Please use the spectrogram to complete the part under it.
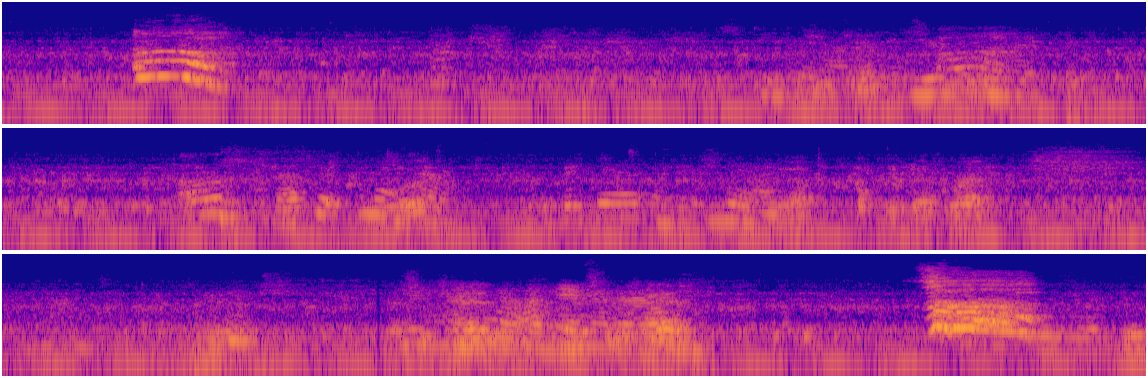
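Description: Women talk quietly close by.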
